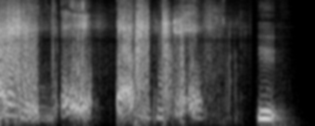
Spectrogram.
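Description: Garbled, scratchy voice of the caller on the other end of a phone line, heard as three hissy bursts over about a second and a half, followed near the end by a person starting to reply 'You...'.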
